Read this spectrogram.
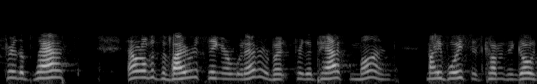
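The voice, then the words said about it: Hoarse, weak voice. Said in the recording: “I lost my voice, so I'll try to do the best I can”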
